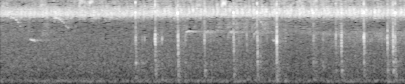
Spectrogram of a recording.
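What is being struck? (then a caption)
Plastic laptop keyboard keys. Long painted nails and fingertips tap and type on the plastic keys of a black laptop keyboard, making about ten soft, short clicks starting after a quiet first second. The taps are quiet and dry over a steady high-pitched hiss and a low background rumble.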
